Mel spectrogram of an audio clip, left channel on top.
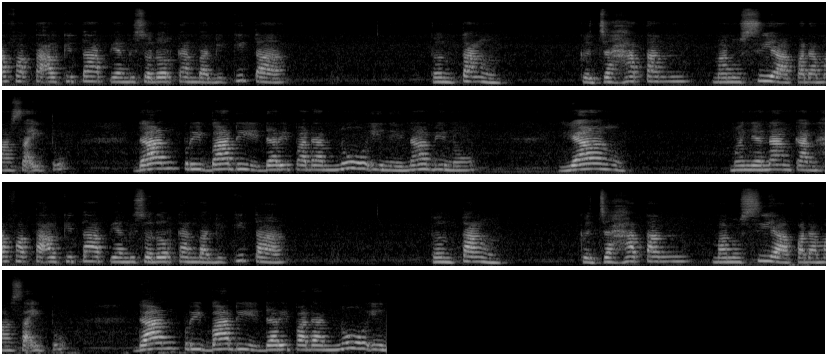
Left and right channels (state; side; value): drops out; right; at 12.1 s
